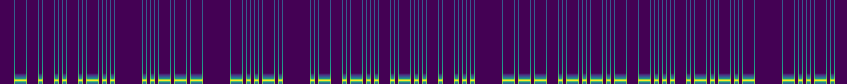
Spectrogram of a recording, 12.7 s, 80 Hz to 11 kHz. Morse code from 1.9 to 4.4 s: 2 /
